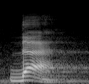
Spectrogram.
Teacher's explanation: Da diucapkan dengan menyentuhkan ujung lidah kita dengan bagian gusi-gusi dua gigi seri bagian atas. Da. Nah, kesalahan yang sering dilakukan adalah menyentuhkan ujung lidah dengan langit-langit. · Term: huruf da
